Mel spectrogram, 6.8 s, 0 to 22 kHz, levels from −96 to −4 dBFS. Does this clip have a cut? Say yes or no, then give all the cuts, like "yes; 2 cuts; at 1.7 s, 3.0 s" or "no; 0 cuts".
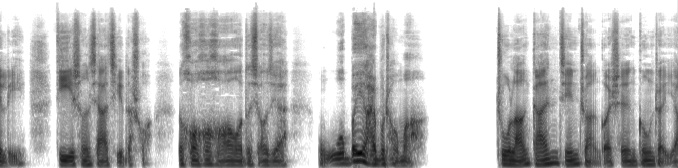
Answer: no; 0 cuts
